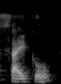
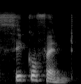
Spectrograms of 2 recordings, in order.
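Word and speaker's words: sycophant: we met we got to this and the pronunciation was wrong. It is not psycho it's sycopant. Seopant. Seopant. Yes. Till now I used to say psychopendant.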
